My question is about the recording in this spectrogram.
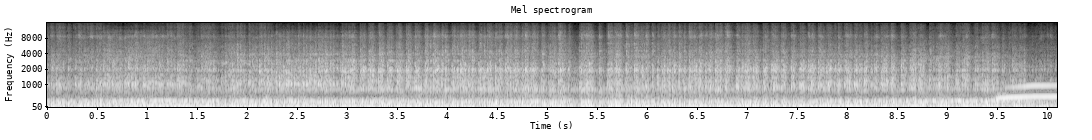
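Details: Chevrolet Corvette C5 V8 after headers, cam and heads install, first start: deep choppy idle with uneven lope, steady and strong, no misses or ticking; healthy cammed engine.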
